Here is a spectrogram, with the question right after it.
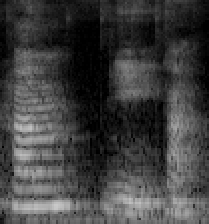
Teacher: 비음이 아닌 비읍이, 비음인 니은과 만나 비음으로 바뀌고 있으니까 비음화 일어났습니다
